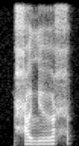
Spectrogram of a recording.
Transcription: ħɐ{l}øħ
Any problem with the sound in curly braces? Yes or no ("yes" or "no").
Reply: yes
